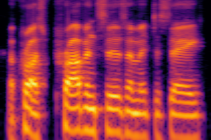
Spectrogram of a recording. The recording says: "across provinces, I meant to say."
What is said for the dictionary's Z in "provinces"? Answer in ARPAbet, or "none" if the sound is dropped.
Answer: Z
